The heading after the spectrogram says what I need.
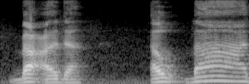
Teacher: ان تنزل الى وسط الحلق وتحس بانزعاج في المخرج وكانه عم تبلع شي وان يجري فيها صوت فتره زمنيه بسيطه لان من احرف التوسط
